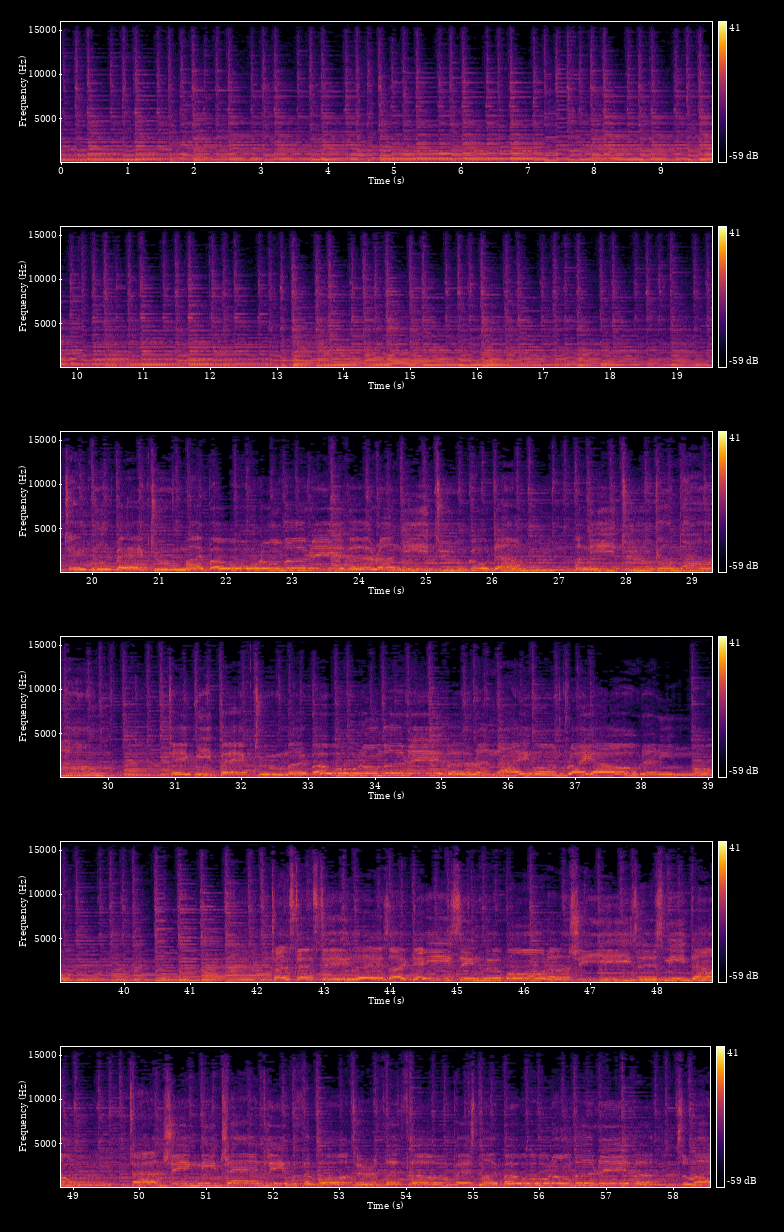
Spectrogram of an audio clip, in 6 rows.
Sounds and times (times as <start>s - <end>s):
Acoustic guitar: 0.0s - 58.5s
Strum: 0.0s - 58.5s.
